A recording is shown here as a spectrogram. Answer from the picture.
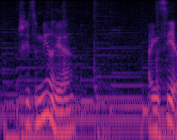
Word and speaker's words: Amelia: The name butchered? No, it's not. She's Amelia.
